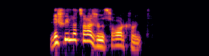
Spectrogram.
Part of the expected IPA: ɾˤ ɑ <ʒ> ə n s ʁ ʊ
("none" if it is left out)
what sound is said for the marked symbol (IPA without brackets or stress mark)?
ʒ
